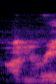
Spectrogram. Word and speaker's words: Henry: Henry, Haitian. It's Henry is how they say it.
